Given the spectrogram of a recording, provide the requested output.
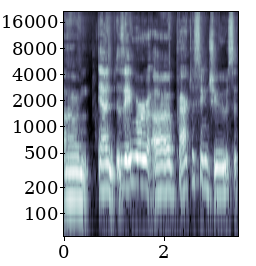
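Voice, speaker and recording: Speaking with an American accent, a woman has a dark, mellow tone touched with vocal fry. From US West Coast, Los Angeles area. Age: 60s. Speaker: vlogger. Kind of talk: casual commentary monologue. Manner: halting, many fillers.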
